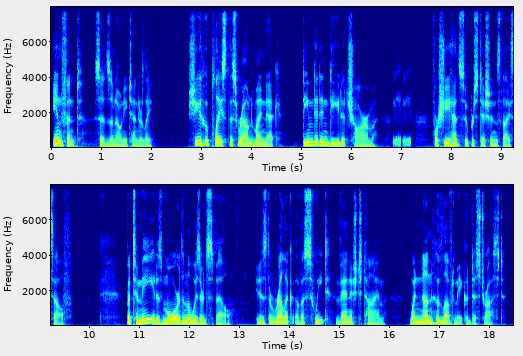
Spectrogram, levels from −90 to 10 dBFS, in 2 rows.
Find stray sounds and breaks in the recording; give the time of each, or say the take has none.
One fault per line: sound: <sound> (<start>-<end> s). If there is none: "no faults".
sound: laugh (6.8-7.2 s)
